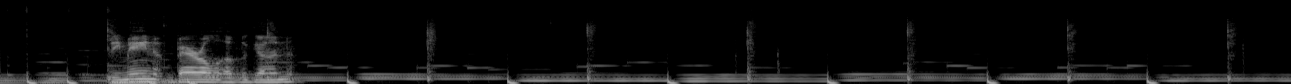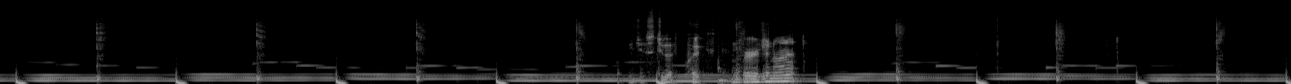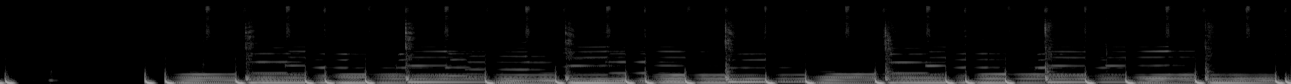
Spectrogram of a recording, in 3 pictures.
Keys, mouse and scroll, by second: 1.3 middle click, 3.3 click, 4.0 click, 5.5 click, 6.2 click, 8.4 middle click, 9.4 middle click, 9.8 middle click, 11.9 click, 12.3 Tab, 13.5 click, 15.5-28.3 drag, 31.6-38.7 drag.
